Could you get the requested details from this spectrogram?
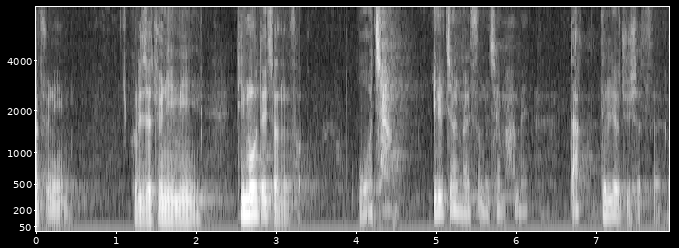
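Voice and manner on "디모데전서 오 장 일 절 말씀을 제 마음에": normal talking voice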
